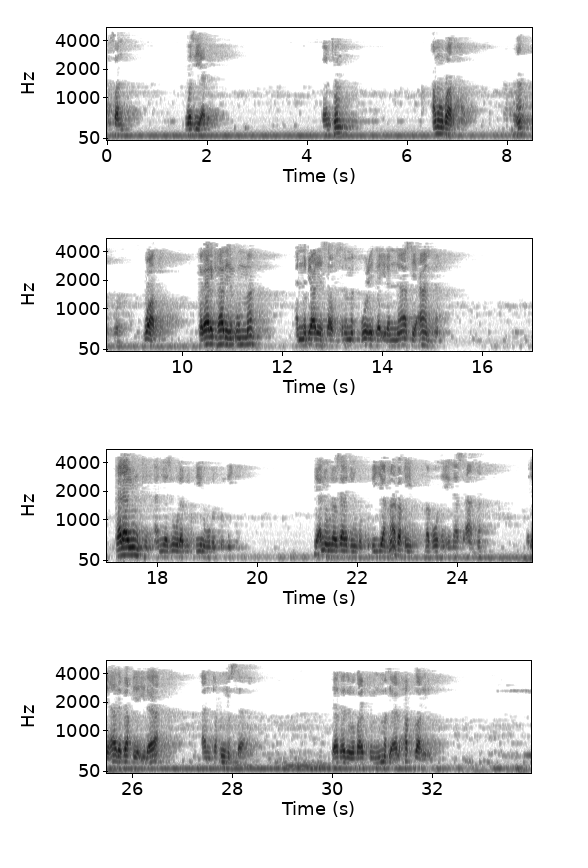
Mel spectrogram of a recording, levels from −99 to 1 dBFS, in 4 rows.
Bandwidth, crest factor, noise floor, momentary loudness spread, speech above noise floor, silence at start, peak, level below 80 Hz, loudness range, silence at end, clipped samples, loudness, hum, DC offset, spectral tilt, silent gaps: 5.2 kHz; 20 dB; -66 dBFS; 24 LU; 48 dB; 0 s; 0 dBFS; -56 dBFS; 11 LU; 0 s; under 0.1%; -18 LUFS; none; under 0.1%; -10 dB/octave; none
